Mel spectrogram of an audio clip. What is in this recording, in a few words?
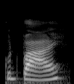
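"Goodbye" Mandarin accent, Goodbyes, female; VoiceBox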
